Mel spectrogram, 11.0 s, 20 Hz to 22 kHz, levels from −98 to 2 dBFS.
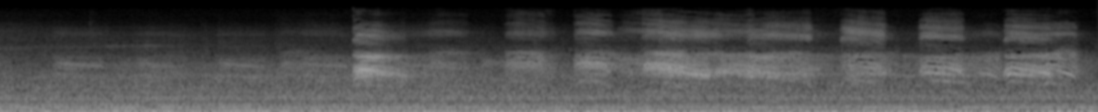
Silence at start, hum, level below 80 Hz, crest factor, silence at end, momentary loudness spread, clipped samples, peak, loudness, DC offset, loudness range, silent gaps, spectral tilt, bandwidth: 0 s; none; -42 dBFS; 16 dB; 0 s; 9 LU; under 0.1%; -20 dBFS; -37 LUFS; under 0.1%; 2 LU; none; -3.5 dB/octave; 16 kHz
